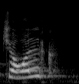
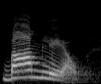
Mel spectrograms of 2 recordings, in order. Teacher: इसमें हमारा जो एल का प्रोनाउंसिएशन है वो साइलेंट है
